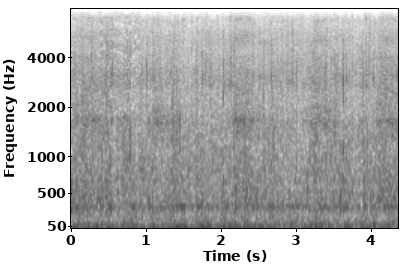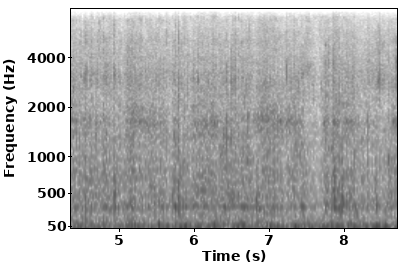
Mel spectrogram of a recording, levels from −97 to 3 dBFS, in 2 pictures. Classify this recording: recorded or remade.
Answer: recorded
